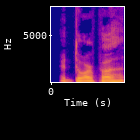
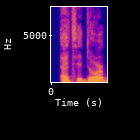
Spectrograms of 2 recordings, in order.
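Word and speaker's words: Etidorhpa: Edorpa, is that how you pronounce that? Etidorp. Well, I think it's Edidorpa. Some people say fa, but it's Aphrodite spelled backwards, and I think it's Edidorpa because it's HPA.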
